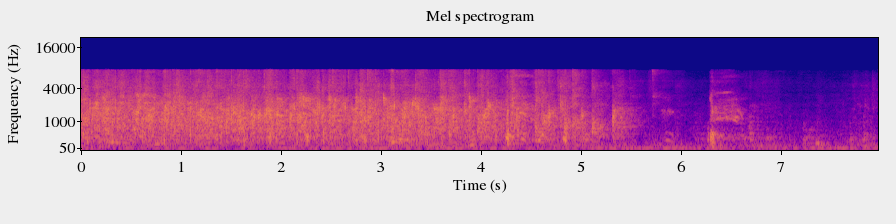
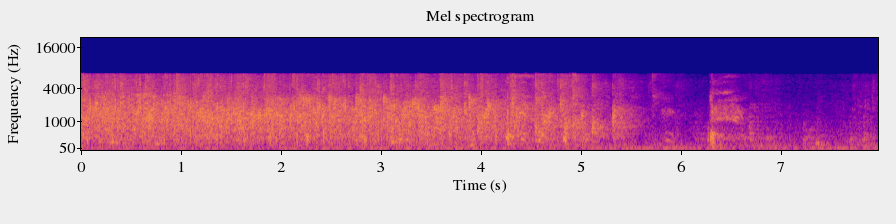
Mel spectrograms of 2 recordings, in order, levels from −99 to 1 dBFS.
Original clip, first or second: second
